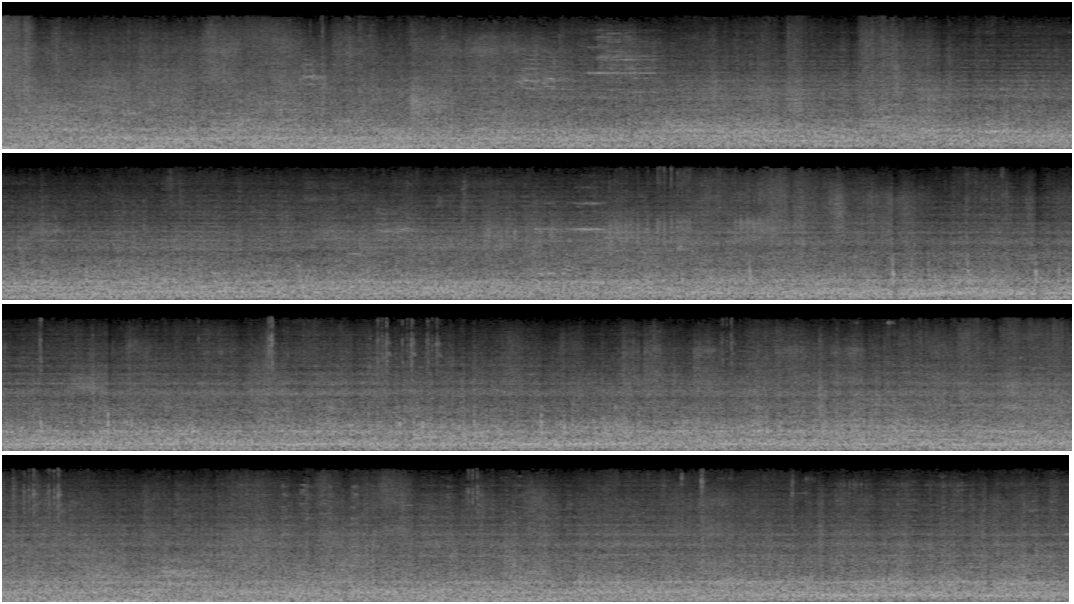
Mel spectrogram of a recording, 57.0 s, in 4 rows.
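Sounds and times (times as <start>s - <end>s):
train running on track: 0.0s - 57.0s.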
